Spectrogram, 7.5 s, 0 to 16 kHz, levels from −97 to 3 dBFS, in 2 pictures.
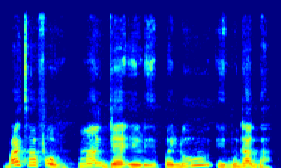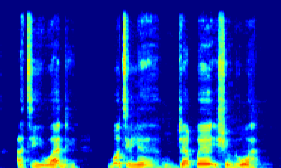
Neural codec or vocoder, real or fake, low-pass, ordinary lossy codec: none; real; 14.4 kHz; none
